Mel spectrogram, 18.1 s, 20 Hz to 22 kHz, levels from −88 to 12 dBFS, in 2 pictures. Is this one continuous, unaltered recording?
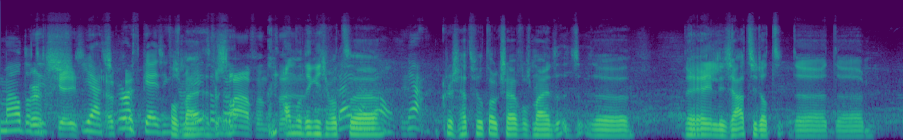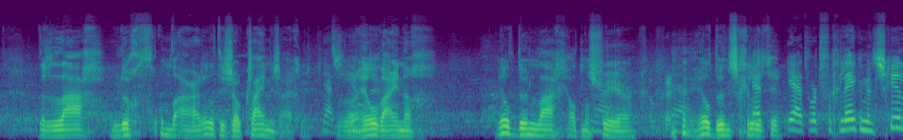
yes; 0 cuts

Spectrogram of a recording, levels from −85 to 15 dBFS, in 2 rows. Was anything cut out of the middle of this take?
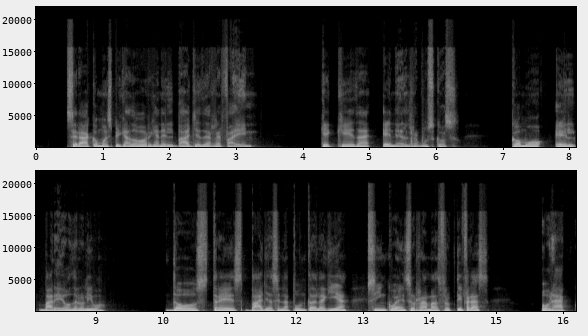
yes; 1 cut; at 13.1 s

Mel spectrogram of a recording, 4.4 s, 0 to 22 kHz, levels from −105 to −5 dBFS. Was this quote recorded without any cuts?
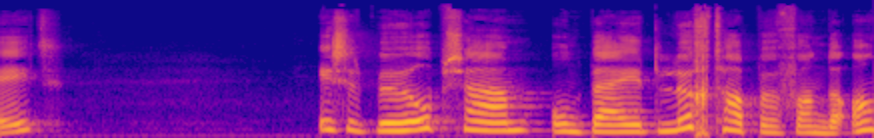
yes; 0 cuts

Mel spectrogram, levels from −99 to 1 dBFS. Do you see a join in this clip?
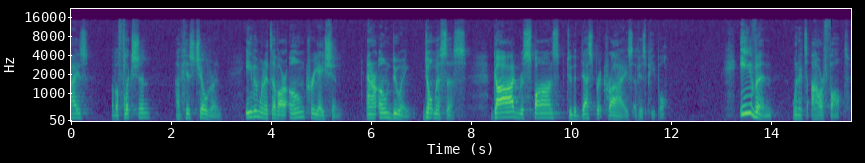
yes; 1 cut; at 6.9 s

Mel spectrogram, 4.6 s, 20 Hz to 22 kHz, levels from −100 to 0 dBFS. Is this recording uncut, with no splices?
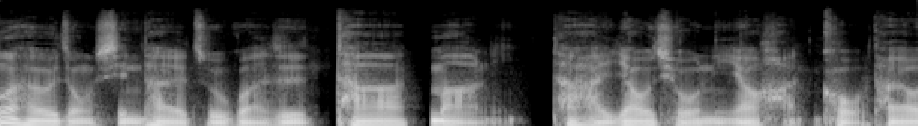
yes; 0 cuts

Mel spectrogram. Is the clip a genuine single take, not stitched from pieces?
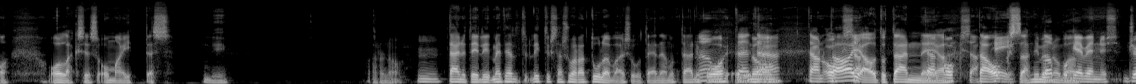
yes; 0 cuts

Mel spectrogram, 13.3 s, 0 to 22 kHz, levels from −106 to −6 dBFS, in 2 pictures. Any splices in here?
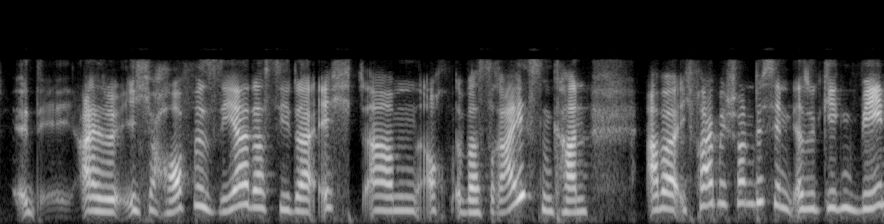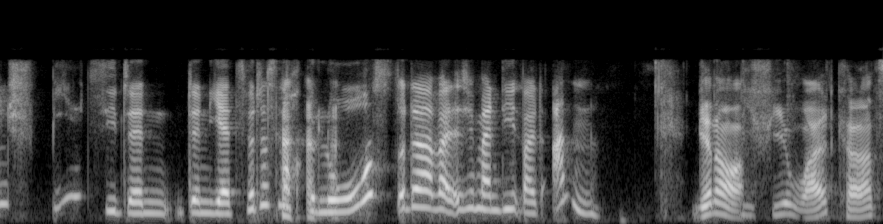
yes; 3 cuts; at 3.4 s, 10.5 s, 12.2 s

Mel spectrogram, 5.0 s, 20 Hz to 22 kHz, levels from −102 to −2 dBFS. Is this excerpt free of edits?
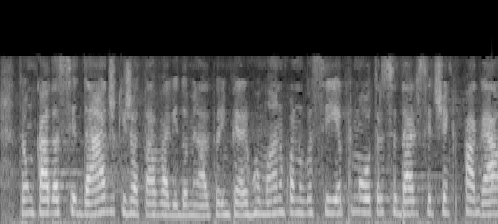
yes; 0 cuts

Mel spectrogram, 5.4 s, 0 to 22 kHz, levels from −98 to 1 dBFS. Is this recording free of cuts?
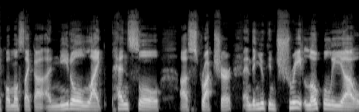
no; 1 cut; at 3.6 s

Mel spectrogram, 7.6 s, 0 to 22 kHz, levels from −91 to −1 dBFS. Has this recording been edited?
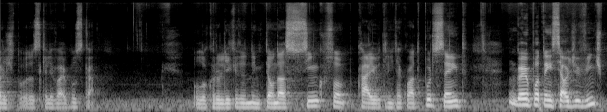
yes; 2 cuts; at 2.3 s, 6.3 s

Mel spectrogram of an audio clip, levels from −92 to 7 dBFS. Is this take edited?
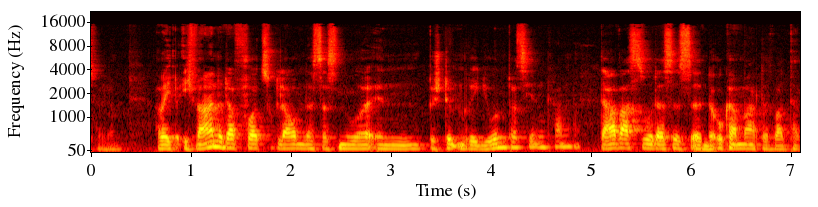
yes; 1 cut; at 4.9 s

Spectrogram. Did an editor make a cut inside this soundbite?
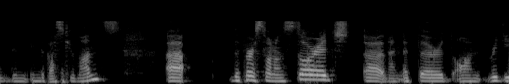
yes; 1 cut; at 3.9 s

